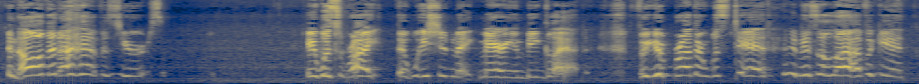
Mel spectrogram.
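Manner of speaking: reading the father's words through tears; crying while reading. Real, not acted. Reading the prodigal son's father aloud, crying. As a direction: voice breaking with real tears, pitched high. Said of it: "I'm sorry that I cry so much".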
